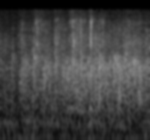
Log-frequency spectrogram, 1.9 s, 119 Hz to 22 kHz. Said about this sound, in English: Is anyone here in their first 2 years of teaching? Hey, nice to have you. Round of applause for our new colleague.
